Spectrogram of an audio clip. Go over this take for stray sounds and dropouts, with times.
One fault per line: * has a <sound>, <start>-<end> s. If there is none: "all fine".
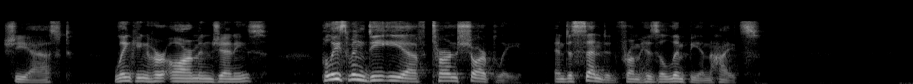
all fine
